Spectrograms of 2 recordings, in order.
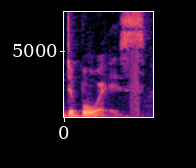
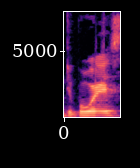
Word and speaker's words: Du Bois: talking about Freud and Dubois ok no it is not pronounced du Bois he pronounced his name to boys so we're gonna pronounce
